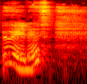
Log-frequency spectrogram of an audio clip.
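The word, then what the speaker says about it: E.L.F.: commande chez la marque elf où elles suivront comment vous le pré vous prononcer je sais normalement c'est elf est en fait là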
